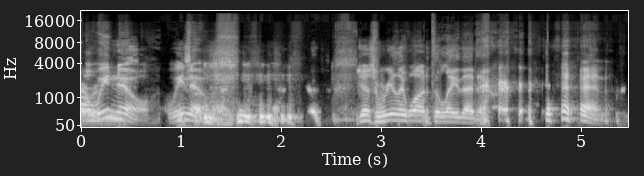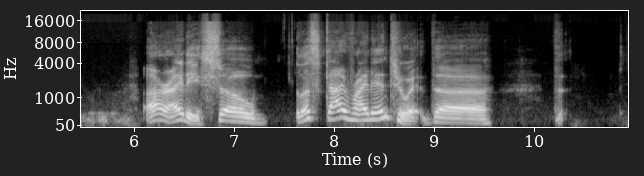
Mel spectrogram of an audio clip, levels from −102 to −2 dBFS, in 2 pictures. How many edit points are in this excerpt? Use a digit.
2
